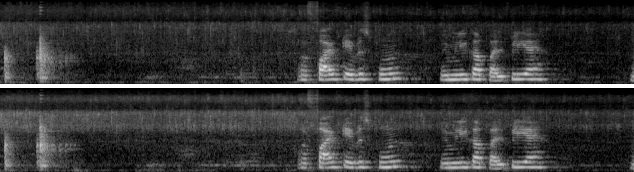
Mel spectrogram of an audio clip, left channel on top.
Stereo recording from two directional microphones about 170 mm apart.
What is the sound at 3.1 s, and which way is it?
Speech, 55° left (ahead or behind).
